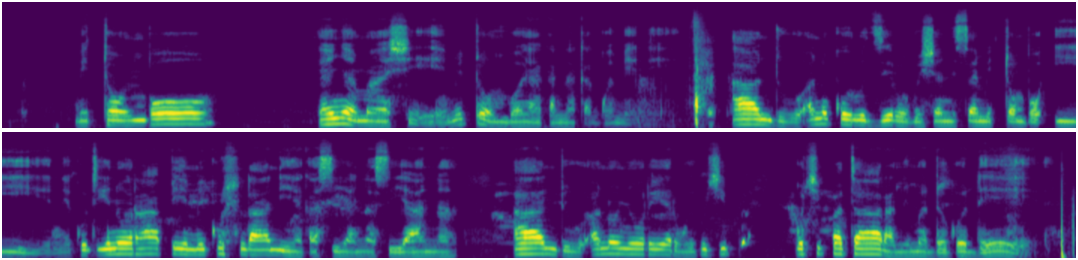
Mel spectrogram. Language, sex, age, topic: Ndau, male, 18-24, health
